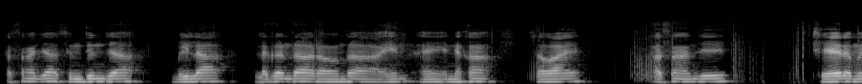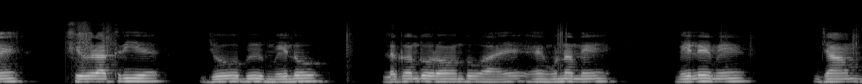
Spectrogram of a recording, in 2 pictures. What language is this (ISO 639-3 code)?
snd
